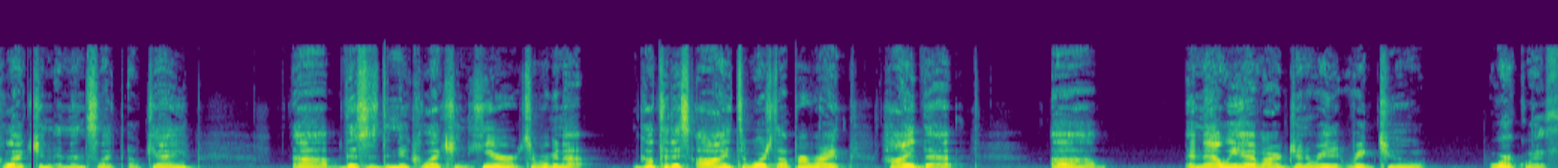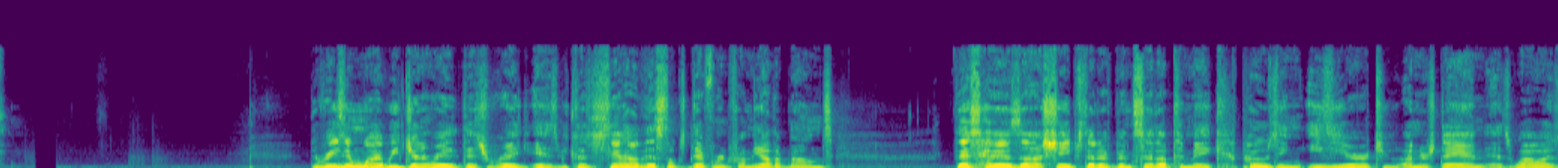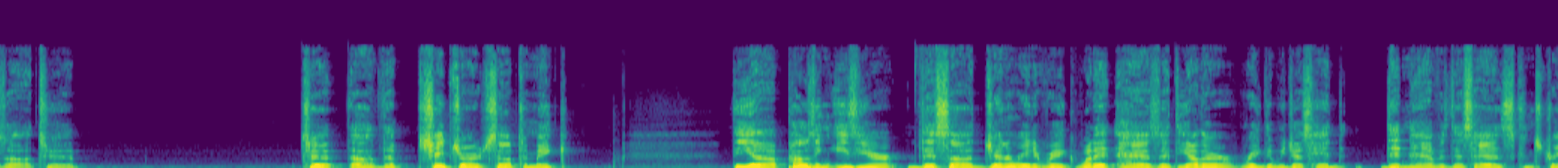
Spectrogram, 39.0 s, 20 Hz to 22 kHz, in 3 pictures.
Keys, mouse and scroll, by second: 0.6 click, 6.8 click, 13.3 Insert, 14.5 Pause.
